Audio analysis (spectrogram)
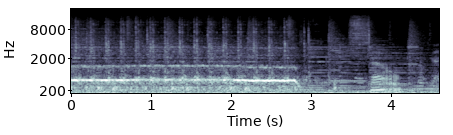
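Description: A domestic sewing machine runs steadily, chain piecing quilt patches joined with seam glue along a quarter-inch seam, a close, even whirring hum that stops partway, followed by quieter handling noises; talk occurs nearby.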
